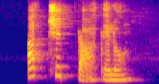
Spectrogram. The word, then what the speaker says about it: accettatelo: Attenzione all'accento della pronuncia. È una seconda persona plurale. Accettare, quindi l'accento cade sulla A accettate, accettatelo.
